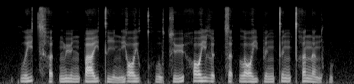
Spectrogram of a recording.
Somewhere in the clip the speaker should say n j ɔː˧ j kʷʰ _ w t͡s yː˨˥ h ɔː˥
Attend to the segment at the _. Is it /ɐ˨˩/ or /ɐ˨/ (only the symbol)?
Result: ɐ˨˩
